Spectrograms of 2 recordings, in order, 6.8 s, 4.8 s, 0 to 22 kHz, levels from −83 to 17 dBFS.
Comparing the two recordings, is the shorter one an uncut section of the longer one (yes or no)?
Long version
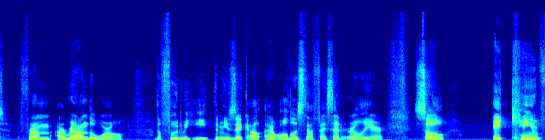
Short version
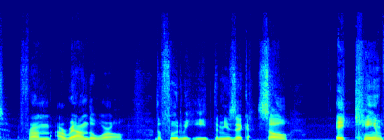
no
